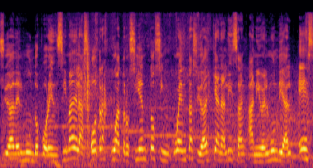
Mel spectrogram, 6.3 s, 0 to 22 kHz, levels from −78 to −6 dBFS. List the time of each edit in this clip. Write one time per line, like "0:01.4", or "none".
none

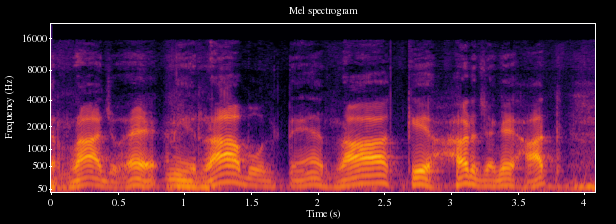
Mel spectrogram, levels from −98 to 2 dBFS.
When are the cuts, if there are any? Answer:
0:00.9

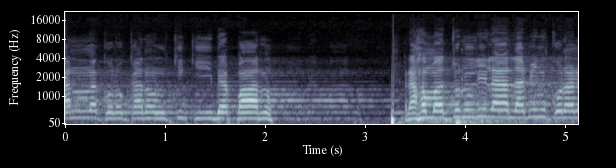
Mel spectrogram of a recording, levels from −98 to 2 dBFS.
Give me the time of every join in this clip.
0:03.4

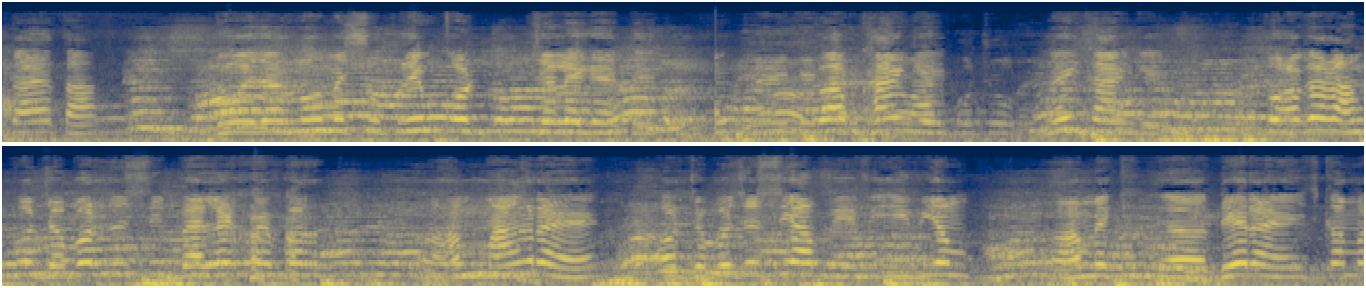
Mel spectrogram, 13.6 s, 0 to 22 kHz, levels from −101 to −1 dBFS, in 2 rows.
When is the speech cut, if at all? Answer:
0:03.6

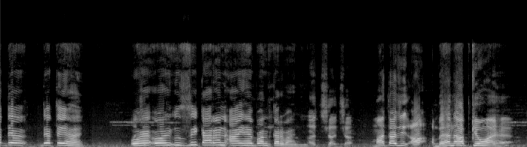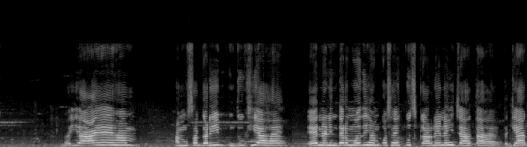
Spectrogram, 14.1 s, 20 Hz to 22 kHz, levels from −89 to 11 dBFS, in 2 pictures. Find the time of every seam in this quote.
none

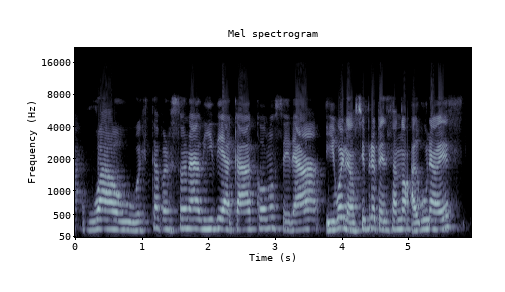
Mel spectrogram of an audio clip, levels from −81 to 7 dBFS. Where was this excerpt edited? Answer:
0:03.7

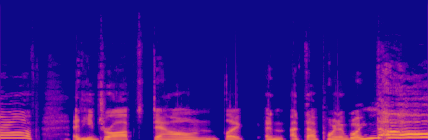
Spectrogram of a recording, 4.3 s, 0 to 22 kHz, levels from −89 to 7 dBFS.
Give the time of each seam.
0:02.5

